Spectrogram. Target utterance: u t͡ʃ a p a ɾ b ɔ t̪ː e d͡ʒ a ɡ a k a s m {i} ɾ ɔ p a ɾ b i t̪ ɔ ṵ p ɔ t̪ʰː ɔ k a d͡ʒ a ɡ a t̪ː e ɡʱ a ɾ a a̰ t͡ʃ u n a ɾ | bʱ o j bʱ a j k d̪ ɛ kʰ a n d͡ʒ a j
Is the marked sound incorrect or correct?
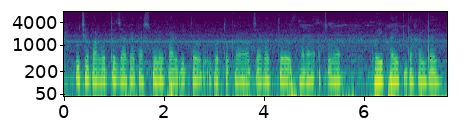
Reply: correct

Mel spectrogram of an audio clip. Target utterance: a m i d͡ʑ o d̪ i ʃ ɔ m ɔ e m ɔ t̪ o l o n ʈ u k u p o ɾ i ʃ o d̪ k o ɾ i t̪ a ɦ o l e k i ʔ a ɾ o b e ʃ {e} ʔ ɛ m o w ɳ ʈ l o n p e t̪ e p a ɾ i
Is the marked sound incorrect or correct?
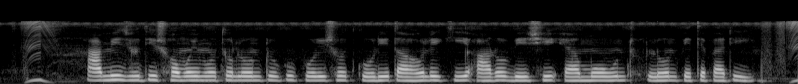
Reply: incorrect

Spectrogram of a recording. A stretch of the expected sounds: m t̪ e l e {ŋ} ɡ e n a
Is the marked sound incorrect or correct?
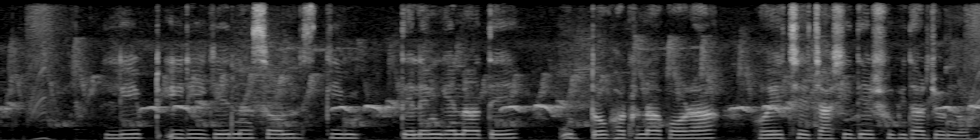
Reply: correct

